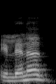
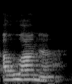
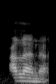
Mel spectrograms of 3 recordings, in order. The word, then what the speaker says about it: Alaina: a lot matthew uh elena can you are you ready can you share your screen and now i can am i pronouncing your name correctly uh it's uh alana alaina i'm sorry so um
